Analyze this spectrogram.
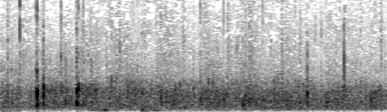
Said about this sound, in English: Let's applaud him one more time.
